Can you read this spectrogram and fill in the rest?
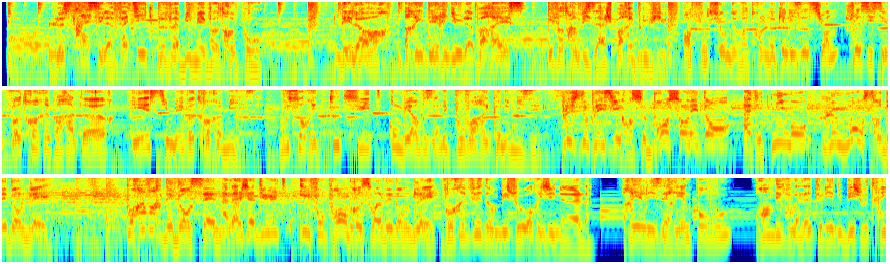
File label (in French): voix off video scribing; demo voix off; poulayot studios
